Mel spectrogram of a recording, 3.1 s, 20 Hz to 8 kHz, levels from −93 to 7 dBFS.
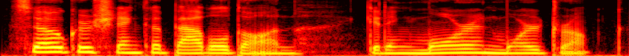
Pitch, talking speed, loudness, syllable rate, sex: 190 Hz, 170 wpm, -18 LUFS, 4.9 syllables/s, female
